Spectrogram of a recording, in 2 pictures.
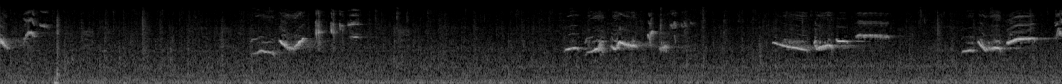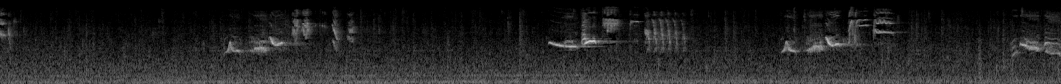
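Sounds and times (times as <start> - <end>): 
common blackbird singing warbled phrases with high scratchy twitter: 0.0 - 0.9, 2.5 - 3.8, 5.6 - 7.0, 7.7 - 9.0, 9.6 - 10.9, 12.8 - 14.2, 16.1 - 17.6, 18.4 - 19.7, 20.7 - 21.2.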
